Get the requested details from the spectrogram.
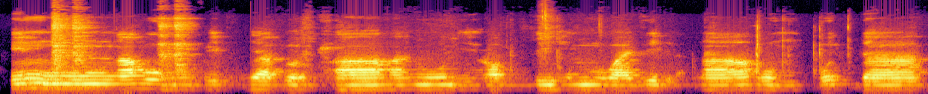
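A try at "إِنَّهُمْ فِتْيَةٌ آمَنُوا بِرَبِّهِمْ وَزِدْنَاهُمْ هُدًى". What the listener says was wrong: Wazidnahum huda. Huda. Konsentrasi coba di situ. Wazidnahum. Ini hudanya tadi seakan-akan bertasydid.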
